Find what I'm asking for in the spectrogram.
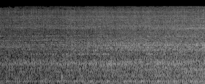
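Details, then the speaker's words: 1974 Ford Bronco at idle after new fan belt fitted (alternator belt replaced, power steering belt loosened to do it): even, steady idle with smooth hiss, no squeal or chirp; belts now much quieter, adjustment remaining. "put some new fan belt on it that's much quieter there's still some adjustment left that's good"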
